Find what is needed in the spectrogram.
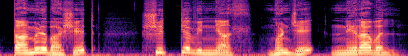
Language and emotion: Marathi, neutral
